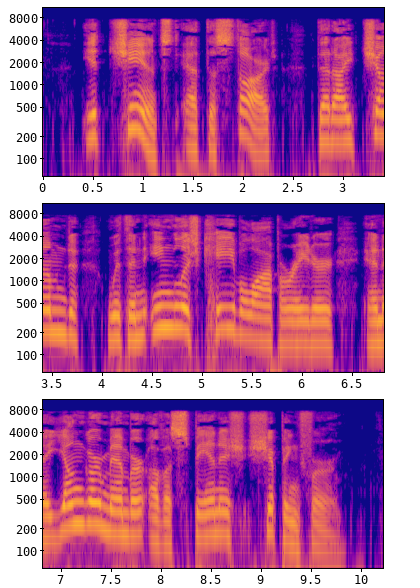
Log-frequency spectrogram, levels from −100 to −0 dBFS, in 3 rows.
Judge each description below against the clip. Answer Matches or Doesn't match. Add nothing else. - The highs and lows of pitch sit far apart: Matches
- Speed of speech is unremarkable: Doesn't match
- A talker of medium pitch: Matches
